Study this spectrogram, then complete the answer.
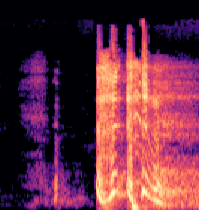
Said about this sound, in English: I've got a frog in my throat, and when I cough him up, I hope somebody will kill him.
